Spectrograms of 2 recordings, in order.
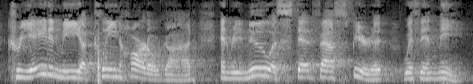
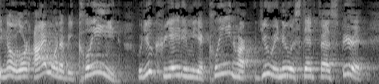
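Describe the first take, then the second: First: Slow, measured prayer reading; prayer read aloud. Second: Higher, asking gently; pleading prayer. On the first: Shown as a demonstration. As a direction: read it slowly, like scripture. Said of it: "this can be a prayer". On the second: Retold or imitated. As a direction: plead with the Lord to be made clean. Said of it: "or you can say".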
